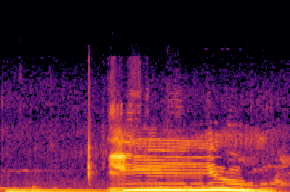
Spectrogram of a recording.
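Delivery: very high, loud squeal of disgust. Real, not acted. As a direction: shriek at the gross mud. Disgust at the silt.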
